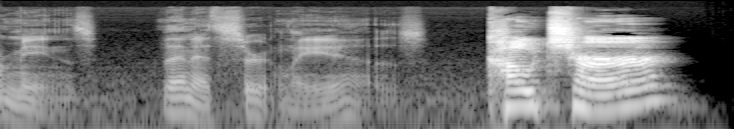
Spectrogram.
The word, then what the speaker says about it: couture: Couture? It's couture, darling. Let's not work at a store and mispronounce what we're fucking selling.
